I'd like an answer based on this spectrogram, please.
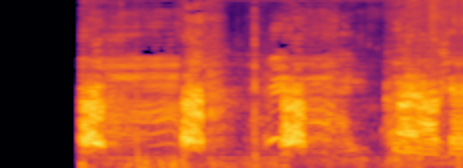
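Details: A female German Shepherd gives loud, harsh barks in short bursts during sleeve-bite attack training for a ZTP breeding suitability test in Versilia, Italy, as her handler calls out and praises her; German Shepherd.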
